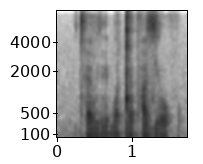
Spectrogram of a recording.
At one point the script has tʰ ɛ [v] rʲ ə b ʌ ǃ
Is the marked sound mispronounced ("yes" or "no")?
no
